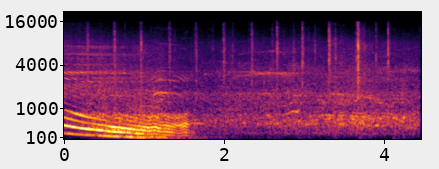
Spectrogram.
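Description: A ring announcer's long, drawn-out shout of a fighter's name, one held vowel sliding steadily down in pitch and ending about one and a half seconds in. It is followed by a quieter, steady arena din.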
